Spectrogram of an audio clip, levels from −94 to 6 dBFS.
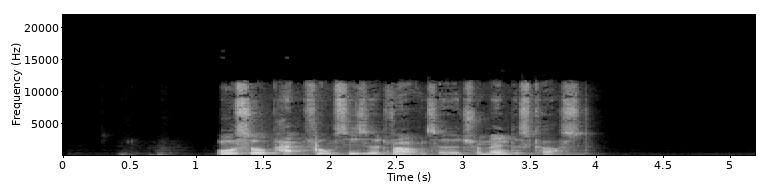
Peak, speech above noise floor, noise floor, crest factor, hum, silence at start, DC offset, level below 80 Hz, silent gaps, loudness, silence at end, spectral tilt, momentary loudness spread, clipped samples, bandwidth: -2 dBFS; 63 dB; -82 dBFS; 20 dB; none; 1.15 s; under 0.1%; -64 dBFS; none; -19 LUFS; 1.3 s; -4 dB/octave; 10 LU; under 0.1%; 12 kHz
